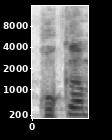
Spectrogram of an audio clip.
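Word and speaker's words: Gog: 그리고 거기를 곡이라고 불렀는데 이 곡이라는 말이 영어로 쓰면은 발음 그대로 똑같이 곡이다. 곡, G-O-G 이렇게 됩니다. 곡과 마곡이라고 써 있는데 발음하고 똑같습니다. 곡과 마곡이 도대체 어딜까?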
